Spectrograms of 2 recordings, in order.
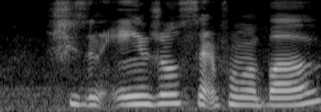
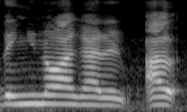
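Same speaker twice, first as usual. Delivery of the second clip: ordinary talk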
